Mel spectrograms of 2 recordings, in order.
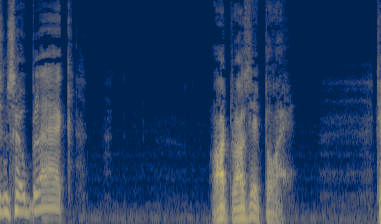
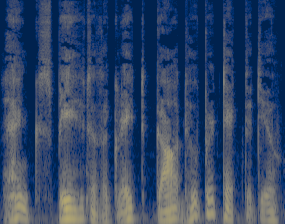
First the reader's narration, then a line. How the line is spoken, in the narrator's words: Taita murmured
